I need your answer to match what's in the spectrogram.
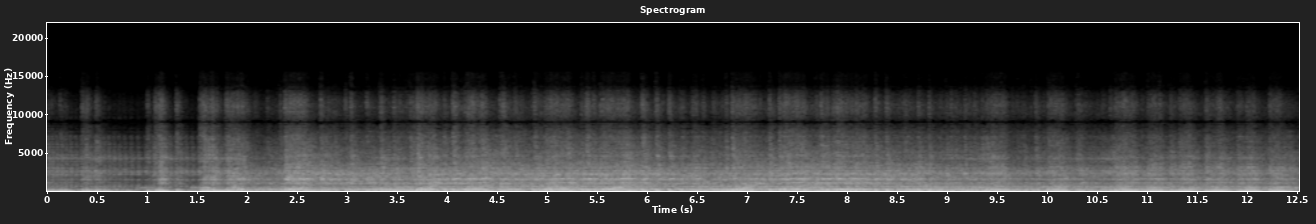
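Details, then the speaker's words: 1995 Yamaha Phazer II two-stroke snowmobile after sitting five years, rear lowered to get more fuel to it: revs wander and never hold steady, running lean; fuel starvation, owner unsure whether low tank level or dirty carburetor jet. "so whether that's a lack of fuel in the tank or if it's a lack of fuel getting to the motor because of a dirty jet I don't really know"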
